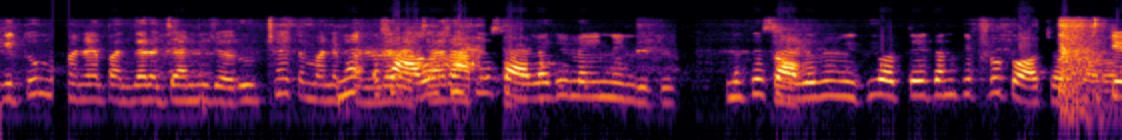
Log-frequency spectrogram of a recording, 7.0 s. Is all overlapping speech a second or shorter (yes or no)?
yes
